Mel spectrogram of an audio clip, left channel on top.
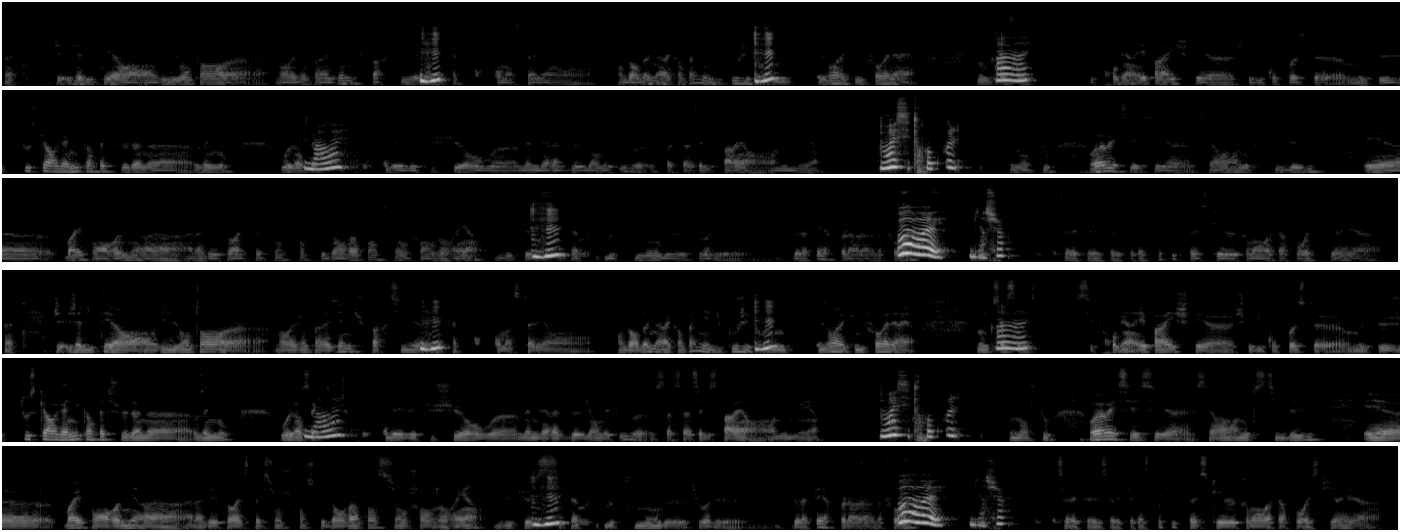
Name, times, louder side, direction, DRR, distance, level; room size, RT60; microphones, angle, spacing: voice 1, 0.0-4.4 4.9-7.9 8.1-10.3 10.7-17.2 17.8-22.2 23.1-23.2 24.1-33.4 33.7-37.1 38.5-41.7, right 5 dB, 75° right, 0.5 m, -46 dB
voice 2, 9.9-10.3 17.0-17.4 22.8-23.5 33.2-33.6 36.9-37.4 37.6-38.1, left 3 dB, 25° left, 0.3 m, -26 dB
2.4 x 2.3 x 2.4 m
head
